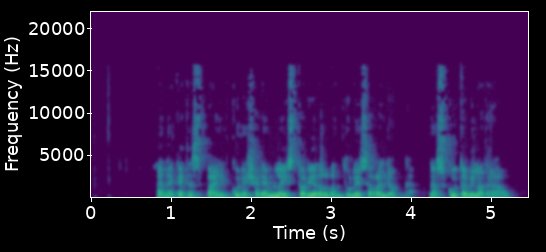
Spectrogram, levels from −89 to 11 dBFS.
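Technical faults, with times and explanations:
There are no technical faults to list with times or explanations.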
